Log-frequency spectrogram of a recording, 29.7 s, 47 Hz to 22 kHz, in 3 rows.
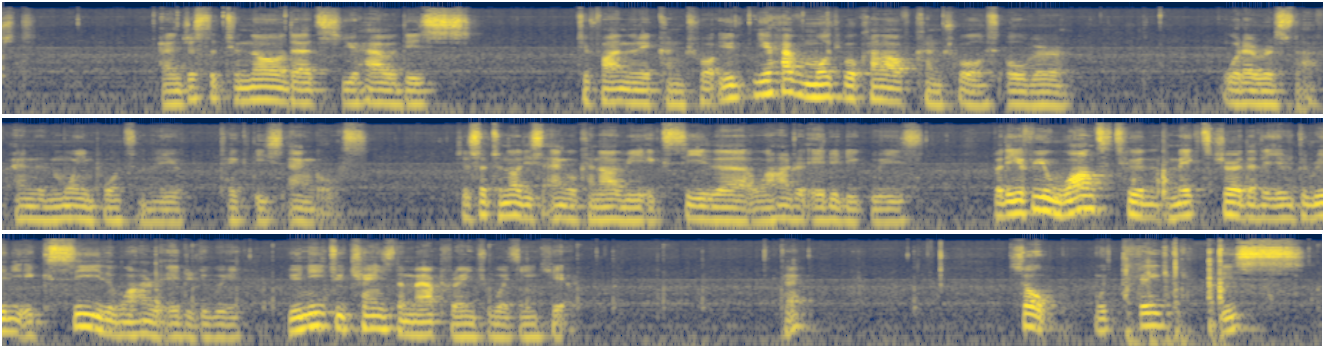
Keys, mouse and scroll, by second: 1.2-5.2 drag, 6.2-11.8 drag, 19.1-27.5 middle drag, 27.5-29.7 drag.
